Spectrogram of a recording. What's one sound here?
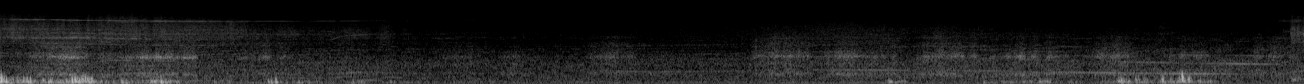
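A small model plane's electric motor whines overhead, its pitch rising and falling.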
